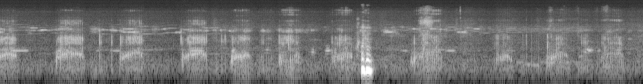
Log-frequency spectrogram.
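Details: Pet cat Mimi, described as lazy and fat, purring up close: soft rhythmic pulsing in short bursts that repeat roughly every second, with one brief louder thump near the middle and light sounds of the room between breaths.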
